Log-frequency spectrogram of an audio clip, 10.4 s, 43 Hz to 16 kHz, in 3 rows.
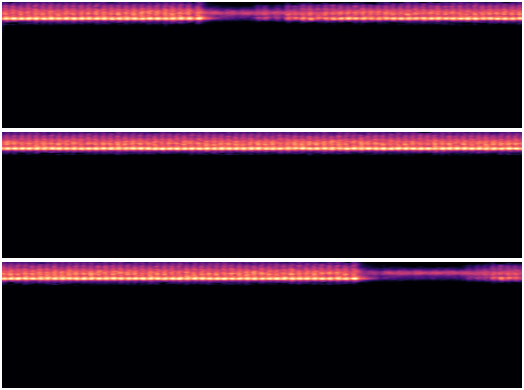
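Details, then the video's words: Grasshoppers chirring in a high, even pulse near four per second, with a short lull early on, then a long steady stretch, then a sudden fall to near quiet toward the end; no music. "3 Hours of Grass Hopper Sounds"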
